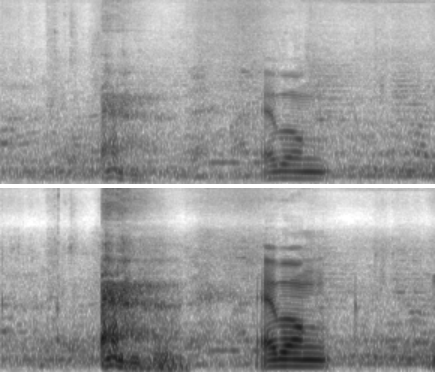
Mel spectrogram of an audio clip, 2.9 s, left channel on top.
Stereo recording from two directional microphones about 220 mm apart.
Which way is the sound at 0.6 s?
45° right (ahead or behind).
